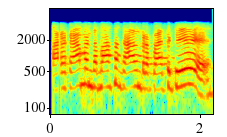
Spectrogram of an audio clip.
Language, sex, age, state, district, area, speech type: Tamil, female, 60+, Tamil Nadu, Perambalur, rural, conversation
